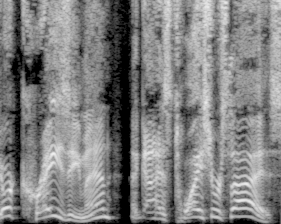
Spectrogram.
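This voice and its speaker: This man uses a put-on character voice pitched extremely high for a man. His intonation is lively and his pace fairly slow. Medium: read story. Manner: worried, quiet.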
